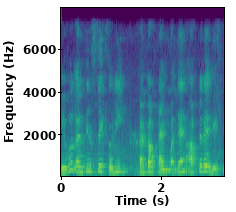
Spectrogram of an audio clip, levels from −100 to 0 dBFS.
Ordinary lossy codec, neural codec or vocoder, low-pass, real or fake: none; codec, 16 kHz, 4 kbps, FunCodec, trained on LibriTTS, 50 frames a second; 7.2 kHz; fake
